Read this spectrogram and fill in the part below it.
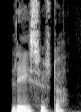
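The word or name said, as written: LÆGSØSTRE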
